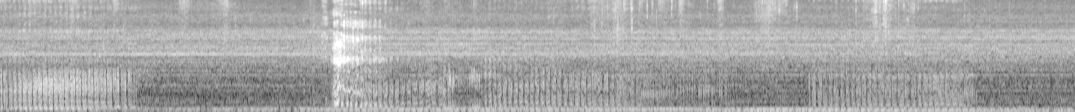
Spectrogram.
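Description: Small chihuahua puppy growling in several stretches, with one short sharp yap about two and a half seconds in: resource guarding, warning another puppy off her toy.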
